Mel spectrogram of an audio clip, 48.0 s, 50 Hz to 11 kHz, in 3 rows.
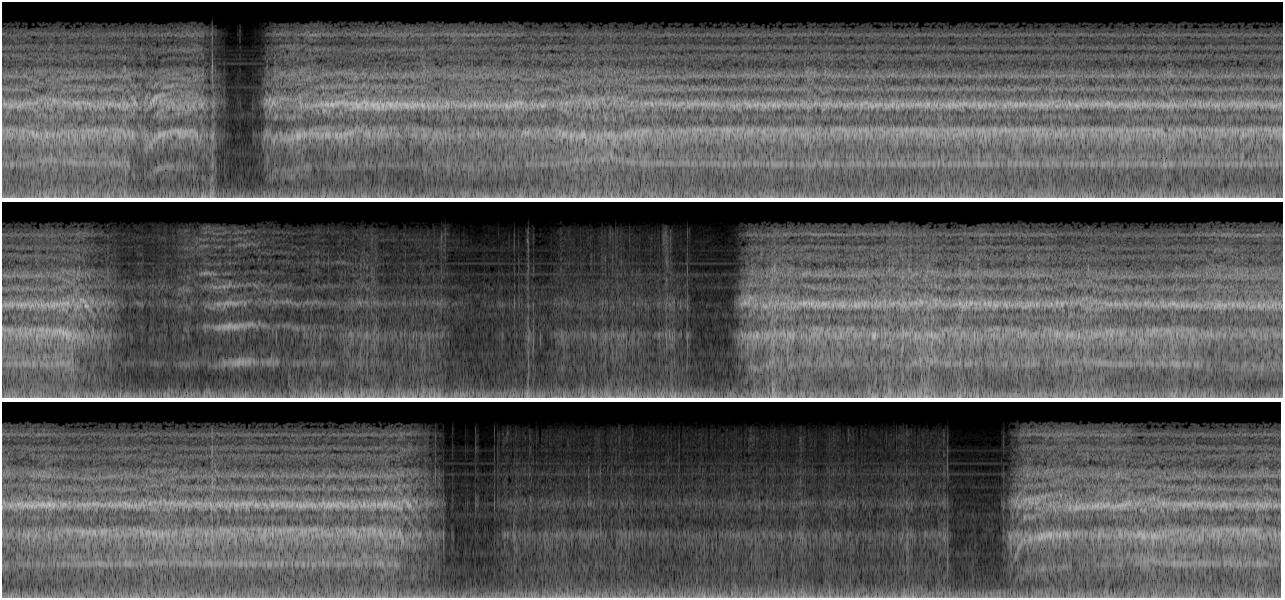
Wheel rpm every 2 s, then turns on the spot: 160, 80, 160, 160, 160, 160, 160, 160, 100, 0, 20, 10, 40, 160, 160, 160, 160, 160, 100, 10, 20, 20, 80, 160.
20-24 38-44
